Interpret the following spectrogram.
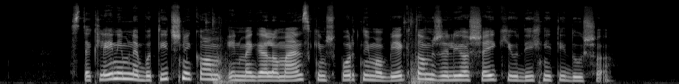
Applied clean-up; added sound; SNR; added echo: none; Slam; 18 dB; none.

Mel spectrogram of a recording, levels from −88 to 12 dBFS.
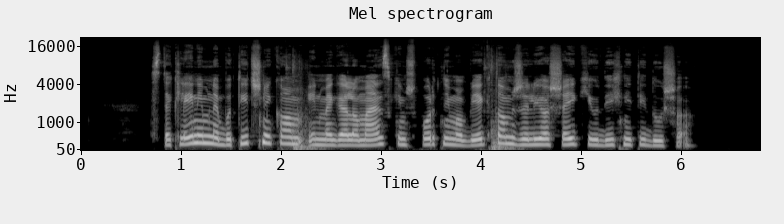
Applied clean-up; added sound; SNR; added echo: classical method Wiener filter.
